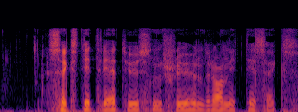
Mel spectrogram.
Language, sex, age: Norwegian, male, 53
